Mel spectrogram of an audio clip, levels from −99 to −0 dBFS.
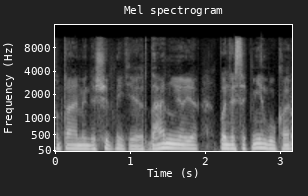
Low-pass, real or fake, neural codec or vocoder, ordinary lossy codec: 10.8 kHz; fake; codec, 24 kHz, 1 kbps, SNAC; AAC, 64 kbps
